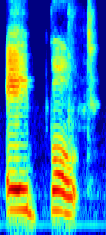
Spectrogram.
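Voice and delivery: "a boat" with a rounded o; Canadian "about". Shown as a demonstration. Showing how Canadians really say about, "boat" with a long o. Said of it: "It's closer to".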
